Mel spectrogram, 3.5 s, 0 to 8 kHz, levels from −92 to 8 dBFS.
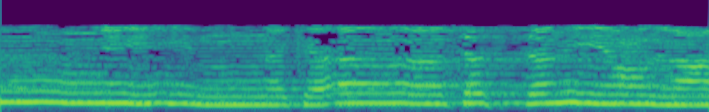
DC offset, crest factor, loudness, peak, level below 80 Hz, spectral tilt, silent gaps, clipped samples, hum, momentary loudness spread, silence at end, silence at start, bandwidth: under 0.1%; 12 dB; -15 LUFS; -2 dBFS; -64 dBFS; -10.5 dB/octave; none; under 0.1%; none; 4 LU; 0 s; 0 s; 4 kHz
